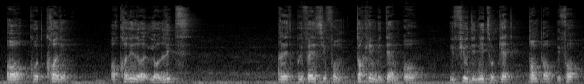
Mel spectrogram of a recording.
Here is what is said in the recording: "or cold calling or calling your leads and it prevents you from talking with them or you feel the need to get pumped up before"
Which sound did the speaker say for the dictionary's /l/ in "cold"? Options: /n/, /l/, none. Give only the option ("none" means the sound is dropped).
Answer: none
